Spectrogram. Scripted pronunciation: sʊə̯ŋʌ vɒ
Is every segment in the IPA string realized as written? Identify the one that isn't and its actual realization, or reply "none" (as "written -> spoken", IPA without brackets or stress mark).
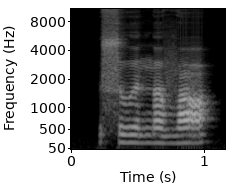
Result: none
